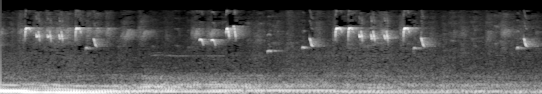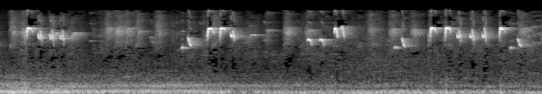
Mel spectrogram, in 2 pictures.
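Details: Ciblek or prenjak tebu (bar-winged prinia) delivering gacor full-tembakan song from a single perch: clusters of thin, high chirping notes in rapid strings, growing denser toward the end, above a soft low rumble at the start.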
